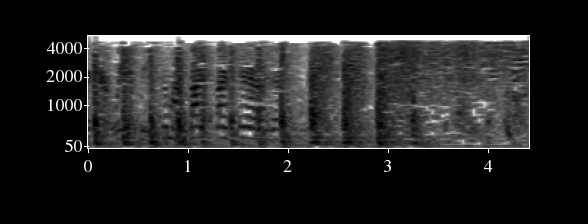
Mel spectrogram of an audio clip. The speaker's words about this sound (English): Now, let's see. Where's the screwdriver and his hammer? I'm going to take this thing apart here.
